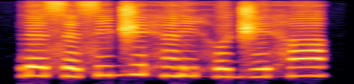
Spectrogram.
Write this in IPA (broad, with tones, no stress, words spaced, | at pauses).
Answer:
ɾɛ˧ sɛ˨si˨˦d͡ʒe˦˨hɛ̃˧ ɾi˧ho˧d͡ʒe˧ hã˦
